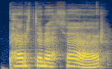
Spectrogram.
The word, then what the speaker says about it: pertenecer: Pertenecer or pertenecer, both are fine, both are acceptable pronunciations.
